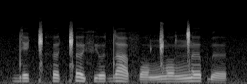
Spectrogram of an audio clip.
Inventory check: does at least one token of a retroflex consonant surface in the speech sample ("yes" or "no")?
no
